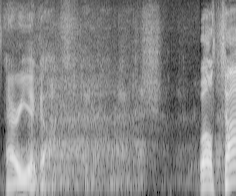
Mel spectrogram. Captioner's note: audience laughing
